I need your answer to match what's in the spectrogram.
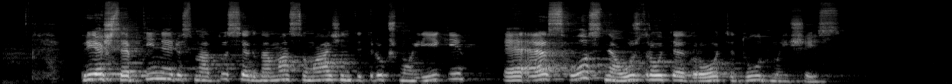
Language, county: Lithuanian, Klaipėda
